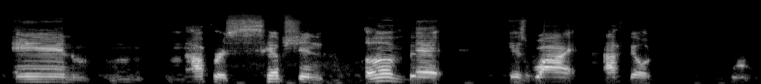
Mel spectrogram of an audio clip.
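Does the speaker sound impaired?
Yes: stuttering; stuttering since childhood; ongoing stutter, may never stop stuttering; stutter audible in recording, formerly heavily hindered speaking; here prolonged sounds, blocks.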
